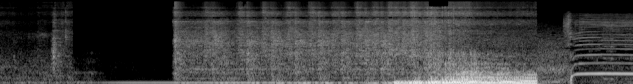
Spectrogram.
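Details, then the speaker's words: Car's first cold start in a long time, after fuel lines found hooked up backwards were corrected: cranks, catches, settles to a steady low idle with a brief rev; normal cold start. "get the interior all put together mostly enough to start the car. So now we finally hear a cold start."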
